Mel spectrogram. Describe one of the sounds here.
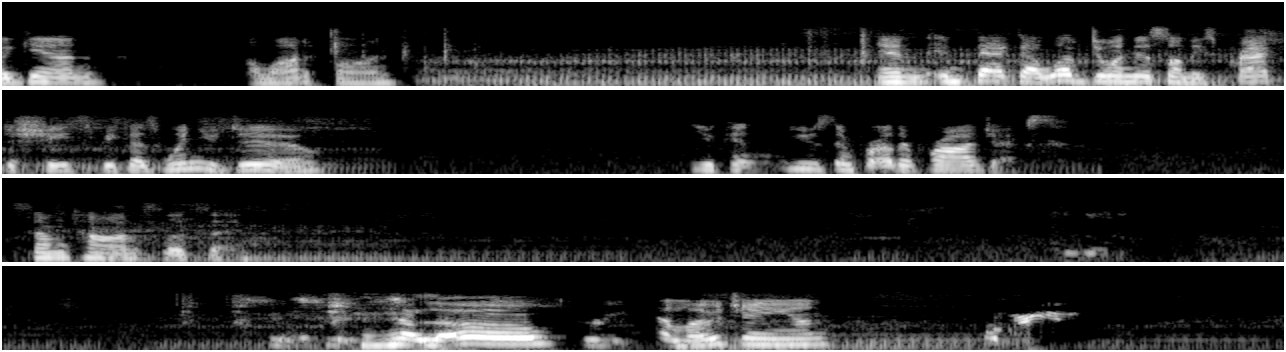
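A woman talks calmly over an online call.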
